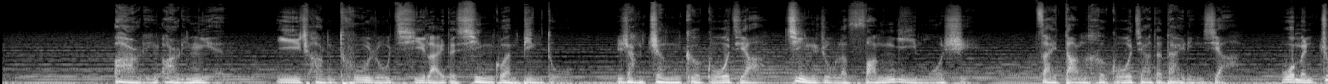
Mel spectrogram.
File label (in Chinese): 国语男 解说; 北青报采访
